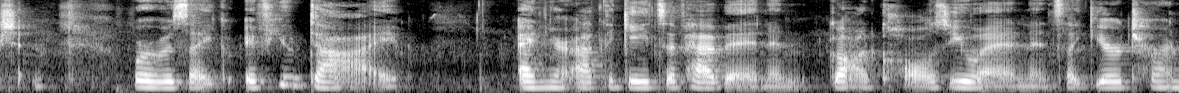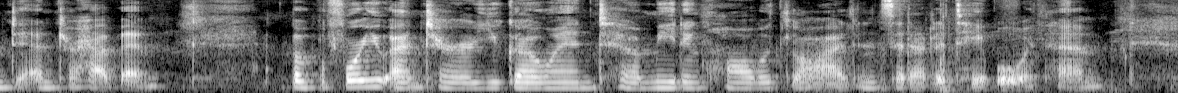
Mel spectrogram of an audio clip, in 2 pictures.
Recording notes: I'm so sorry about the music in the background.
